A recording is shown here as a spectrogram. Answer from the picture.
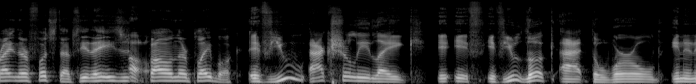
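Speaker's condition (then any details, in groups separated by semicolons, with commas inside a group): No condition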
